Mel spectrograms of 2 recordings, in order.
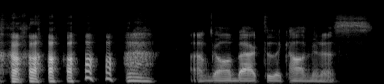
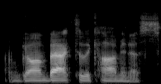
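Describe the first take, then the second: First: Slow, drawn out through a laugh. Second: Said in the usual way. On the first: Real, not acted. Joking to viewers about leaving, laughing slowly. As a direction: laugh your way through "communists".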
